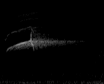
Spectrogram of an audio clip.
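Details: A Great Crested Flycatcher near its nest box at dusk gives one loud, rising whistled wheep that holds briefly at the top, then trails off, over faint background hum.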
